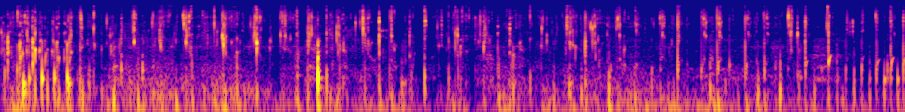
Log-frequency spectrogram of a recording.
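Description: ASMR mouth sounds made close to the microphone behind cupped hands: a dense, irregular run of wet clicks and smacks, with one sharper click about three seconds in.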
